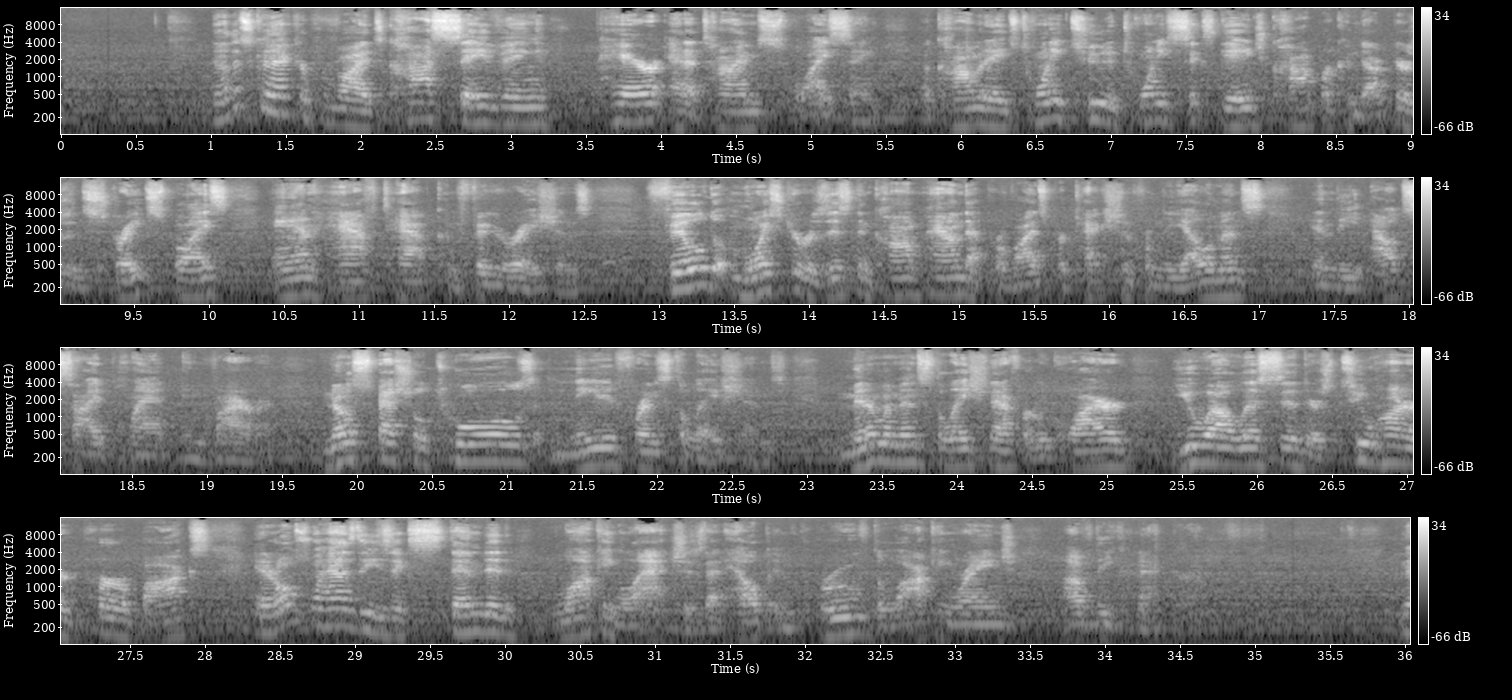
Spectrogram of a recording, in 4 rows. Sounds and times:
Speech: 0:01.0 - 0:34.8.

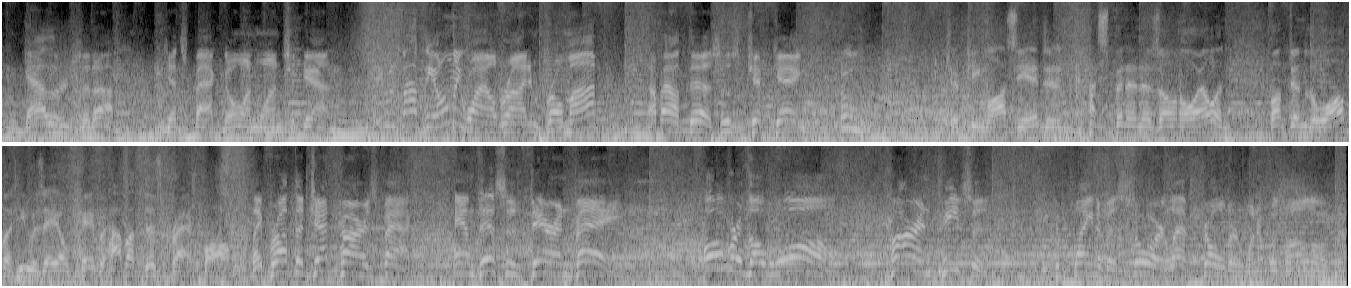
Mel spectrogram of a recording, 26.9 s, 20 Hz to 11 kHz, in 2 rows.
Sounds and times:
Music: 0:00.0 - 0:26.9
Speech: 0:00.2 - 0:08.6, 0:09.4 - 0:19.6, 0:20.5 - 0:23.3, 0:23.9 - 0:26.9.

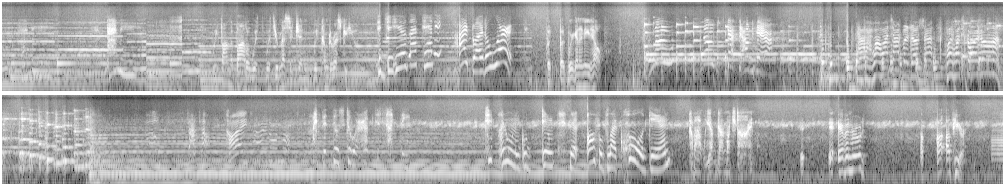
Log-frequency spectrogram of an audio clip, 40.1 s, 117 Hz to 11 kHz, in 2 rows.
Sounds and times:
Music: 0:00.0 - 0:11.5, 0:12.8 - 0:33.8.

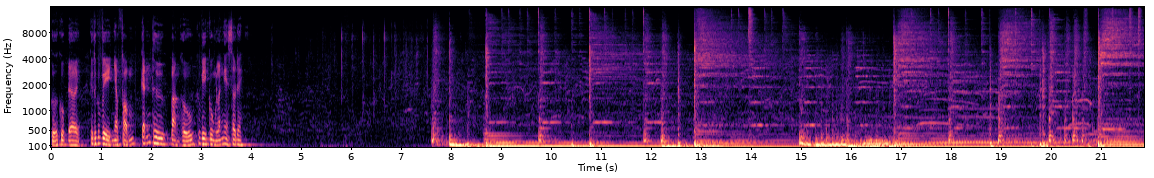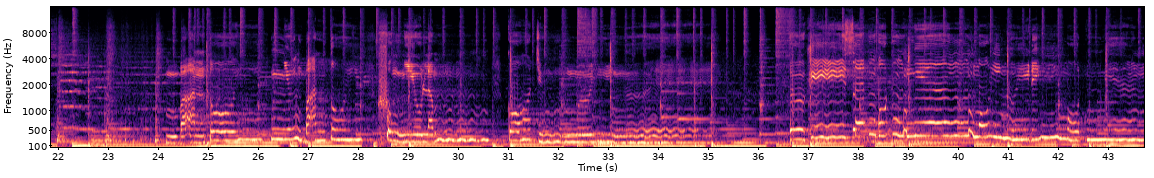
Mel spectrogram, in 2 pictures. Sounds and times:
Music: 0:07.1 - 0:43.7.

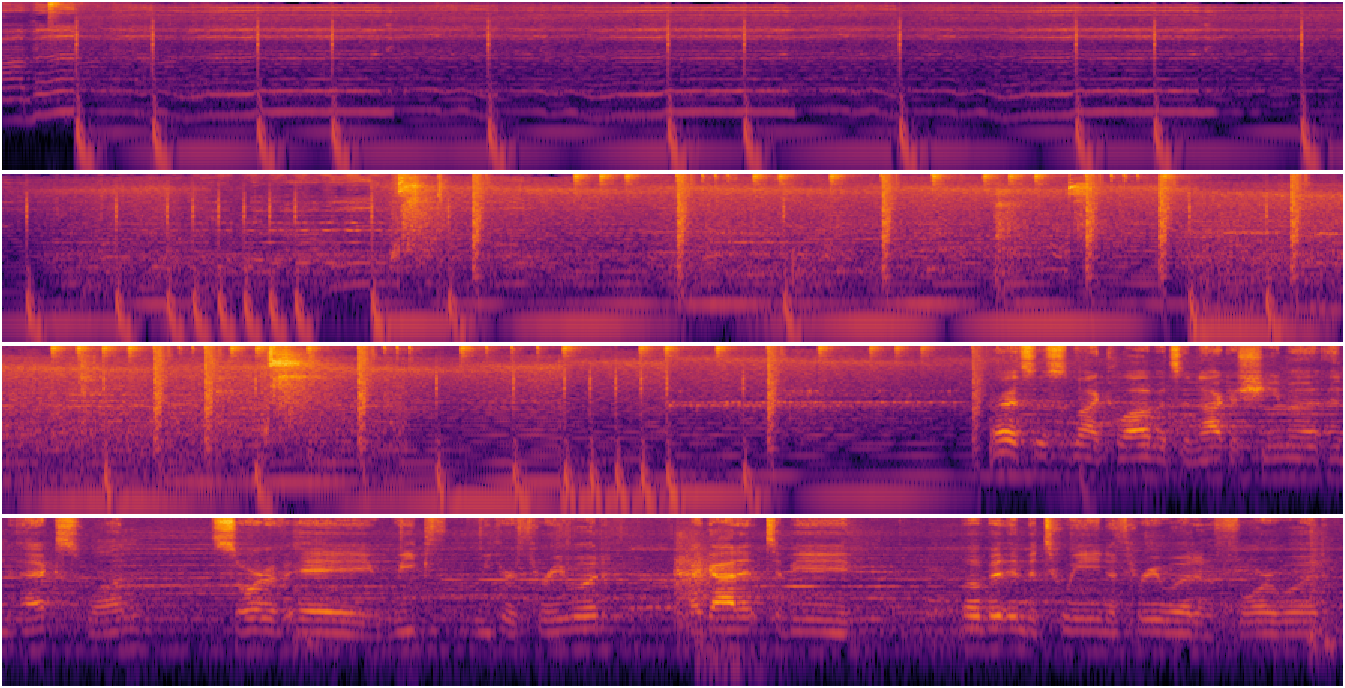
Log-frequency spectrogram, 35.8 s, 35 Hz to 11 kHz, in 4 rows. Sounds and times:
Music: 0:00.0 - 0:35.7.

